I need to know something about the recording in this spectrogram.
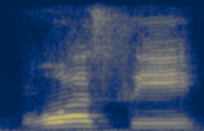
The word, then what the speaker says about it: voici: Faites attention à la prononciación de la V labiodental. Voici quelques photos.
